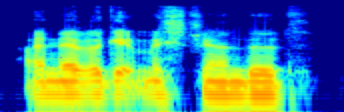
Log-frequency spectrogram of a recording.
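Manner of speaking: ordinary talk, nothing marked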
